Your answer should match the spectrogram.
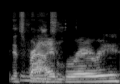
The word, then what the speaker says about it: library: Library. It's pronounced library, Kyle. Nah. Yeah, it is. There's that first R for a reason.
